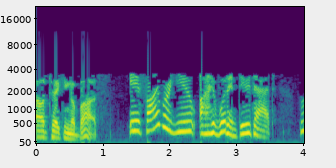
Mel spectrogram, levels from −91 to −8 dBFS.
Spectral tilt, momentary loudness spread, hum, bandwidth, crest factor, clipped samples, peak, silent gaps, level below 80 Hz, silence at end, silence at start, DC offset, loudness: -8 dB/octave; 7 LU; none; 5.8 kHz; 12 dB; 0.1%; 0 dBFS; none; -52 dBFS; 0 s; 0 s; 0.4%; -12 LUFS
